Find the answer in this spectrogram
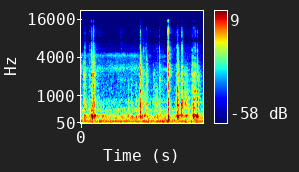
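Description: Four sharp plastic clicks and taps from a hand handling and pressing a Sepura STP8040 TETRA radio handset to switch it on, over a low steady hum.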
